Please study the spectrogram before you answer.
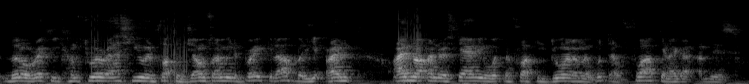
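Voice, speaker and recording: Heavy swearing runs through this man's agitated, rambling account of something that happened to him. He talks quickly in a big, a little high voice with a sharp tone, and the space is echoey.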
